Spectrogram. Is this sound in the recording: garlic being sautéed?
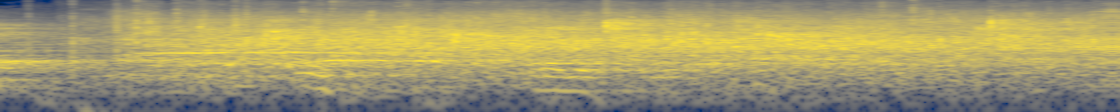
no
